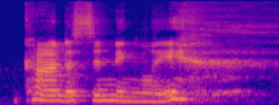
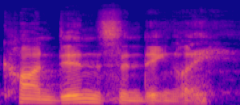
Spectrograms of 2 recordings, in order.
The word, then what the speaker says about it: condescendingly: top would be condescendingly no he said condensatingly condensingly no there's an end after the first e when he said it he said condensatingly condesconde can't even say it wrong i thought it was like he was saying descend and it condescended that's how you normally say it he was saying condescendingly yeah right like condensation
